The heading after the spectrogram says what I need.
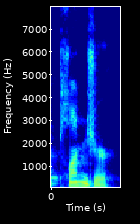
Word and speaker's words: plunger: good this is a plunger plunger use the regular n and the JJ sound like juice plunger this is a plunger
